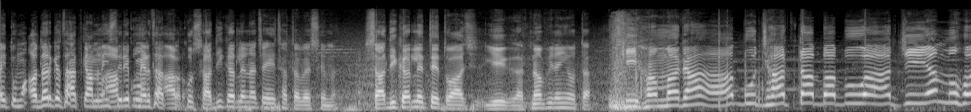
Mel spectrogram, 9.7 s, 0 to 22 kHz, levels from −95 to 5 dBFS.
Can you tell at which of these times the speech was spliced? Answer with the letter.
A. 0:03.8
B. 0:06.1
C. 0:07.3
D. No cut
B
